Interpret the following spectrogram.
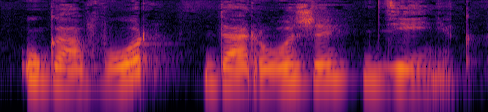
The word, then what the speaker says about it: уговор дороже: on my notebook and this proverb is pronounced as ugavor darose so let us go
